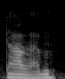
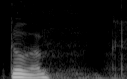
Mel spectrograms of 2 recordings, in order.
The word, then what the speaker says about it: Durham: the town of Durham I pronounced that properly it's not called darum Durham the pronunciation is much different so when I was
